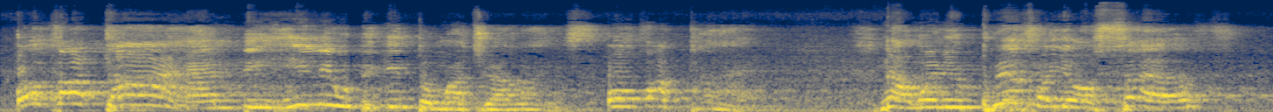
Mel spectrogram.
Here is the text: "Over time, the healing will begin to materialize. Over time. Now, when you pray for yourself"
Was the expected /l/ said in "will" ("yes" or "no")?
yes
